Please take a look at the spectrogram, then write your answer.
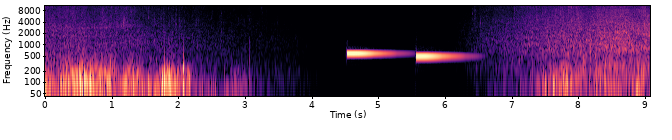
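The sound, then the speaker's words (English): Strong wind roars and buffets across an open breakwater, broken midway by a short silence and two steady electronic beeps before the loud gusting returns. “I was standing out kind of on the breakwater. Whoa, so windy.”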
